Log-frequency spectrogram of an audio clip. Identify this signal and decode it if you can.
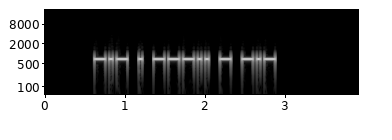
Morse code, heard as a keyed tone, about 26 wpm, 700 Hz. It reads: KE8TK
